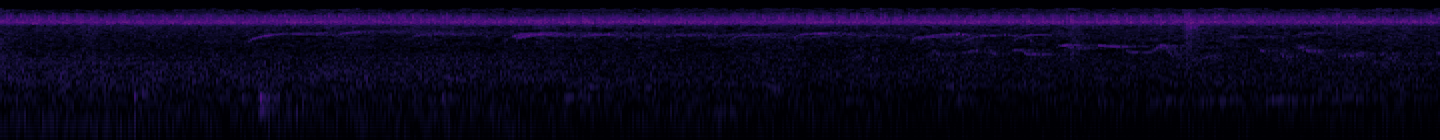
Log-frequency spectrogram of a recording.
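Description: Faint evening outdoor ambience: a small bird singing a quick run of about a dozen high, arched chirps, followed by a few lower twittering notes, over a steady high-pitched hiss.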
